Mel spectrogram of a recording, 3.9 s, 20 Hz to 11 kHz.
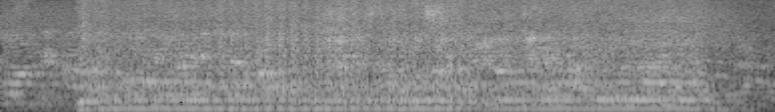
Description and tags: F1 BR 07 EncMot 3
Formula1 GP Brazil 2007.
Engine Starting with broadcasting voice.
Recorded from grandstand B. with ZoomH4, lowgain, stereo mic.
zoom, starting, car, h4, field-recording, pulse-rate, vroom, powerful, racing, engine, f1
